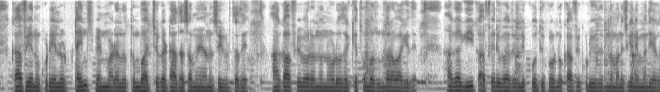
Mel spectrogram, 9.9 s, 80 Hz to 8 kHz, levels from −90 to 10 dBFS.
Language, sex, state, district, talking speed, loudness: Kannada, female, Karnataka, Shimoga, 155 wpm, -17 LUFS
